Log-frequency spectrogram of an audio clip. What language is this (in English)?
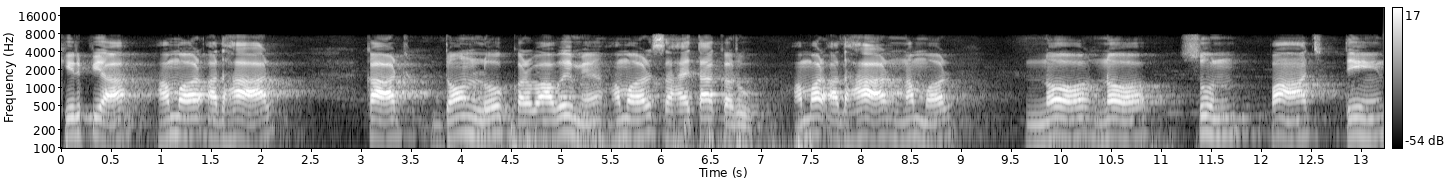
Maithili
